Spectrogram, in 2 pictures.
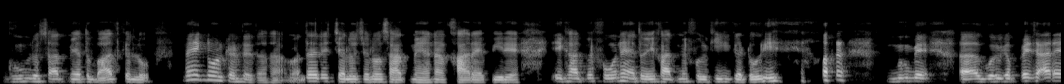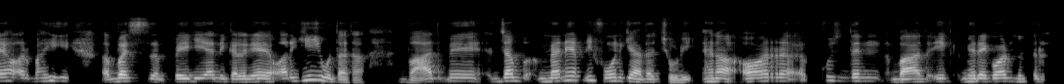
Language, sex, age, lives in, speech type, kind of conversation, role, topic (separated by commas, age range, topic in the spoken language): Hindi, male, 20-24, India, conversation, podcast, guest, बिना फोन के पार्क में समय बिताने का अनुभव कैसा होता है?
